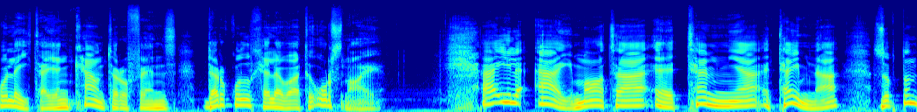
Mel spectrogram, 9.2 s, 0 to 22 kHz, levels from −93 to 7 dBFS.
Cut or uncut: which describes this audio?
uncut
